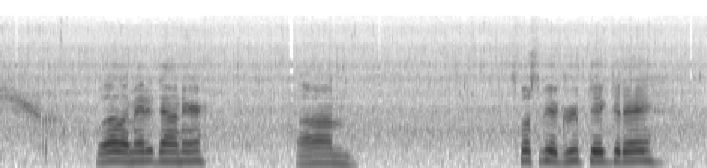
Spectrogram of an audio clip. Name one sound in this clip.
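A middle-aged man speaks calmly and close by, outdoors.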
